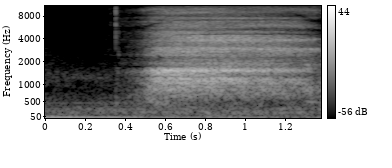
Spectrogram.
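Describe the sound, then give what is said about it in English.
A single deep inhaled breath, drawn in alone. It is airy and swells in loudness before easing off slightly. “Let's take a deep breath. Is it, like, in breath? No. Inhale.”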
